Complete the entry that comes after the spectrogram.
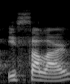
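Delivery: "exalar" said as e-ssa-LAR; "exalar" with an unvoiced S sound; wrong S pronunciation. Shown as a demonstration. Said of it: "você não fala exalar".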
